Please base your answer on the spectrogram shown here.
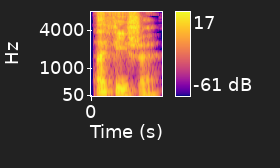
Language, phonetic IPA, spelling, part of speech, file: Russian, [ɐˈfʲiʂə], афиша, noun, Ru-афиша.ogg
- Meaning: bill, poster, placard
